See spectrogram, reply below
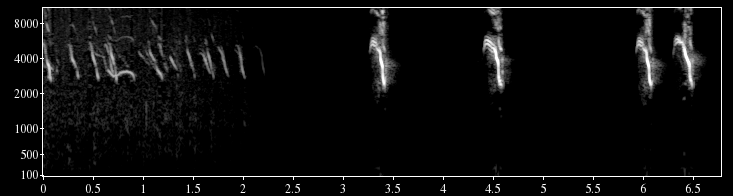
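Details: Baby chicks giving sweet chirps and peeps: a rapid run of high falling peeps for two seconds, then silence broken by single sharp peeps and close double peeps every second or so.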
